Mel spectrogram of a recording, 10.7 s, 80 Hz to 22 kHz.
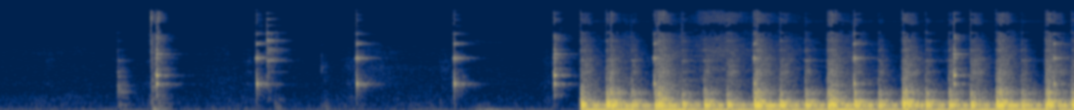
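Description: Wood-block click track at 60 beats a minute, five lone clicks one second apart. About six seconds in, a loud backing track with a steady low bass comes in, together with fast strokes of iron practice sticks on a drum practice pad.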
